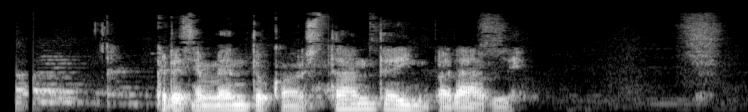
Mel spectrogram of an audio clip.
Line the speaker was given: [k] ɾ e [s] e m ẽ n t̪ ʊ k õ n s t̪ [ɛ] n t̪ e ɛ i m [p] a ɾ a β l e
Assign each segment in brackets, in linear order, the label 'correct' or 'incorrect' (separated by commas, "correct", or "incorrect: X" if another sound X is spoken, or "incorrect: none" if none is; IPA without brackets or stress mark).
correct, incorrect: θ, incorrect: a, correct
